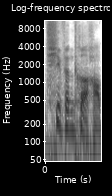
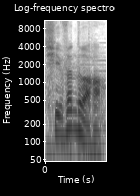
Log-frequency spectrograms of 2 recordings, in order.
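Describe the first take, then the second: First: The second syllable has a falling tone. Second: The second syllable has a high level tone. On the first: The speaker calls it wrong. "不，你说错了" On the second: The speaker calls it right. "叫气氛特好"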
